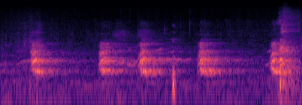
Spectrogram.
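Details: Old German Shorthaired Pointer hunting dog, trained on wild boar, baying at a sow with piglets in bushes during a Christmas Eve driven hunt, holding them for the hunter. Steady barks about every second, with outdoor background noise and a sharp crack.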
